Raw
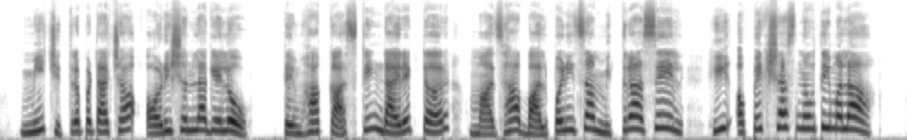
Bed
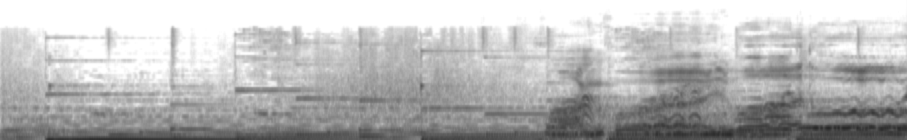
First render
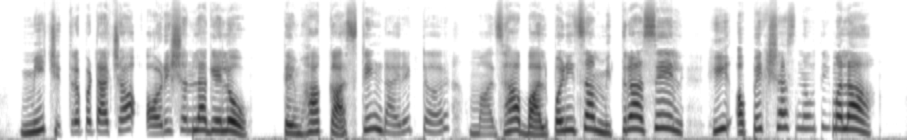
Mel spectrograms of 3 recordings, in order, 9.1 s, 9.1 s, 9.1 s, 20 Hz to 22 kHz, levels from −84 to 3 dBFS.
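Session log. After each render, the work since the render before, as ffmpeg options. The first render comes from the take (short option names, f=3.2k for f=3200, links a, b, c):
-filter_complex "[0:a]asettb=1/sr,asplit=3[a][b][c];[a]atrim=end=0.564[d];[b]atrim=start=0.56:end=1.93,asetpts=PTS-STARTPTS,afade=t=in:d=0.004:c=qsin,afade=t=out:st=1.366:d=0.004:c=qsin,highpass=750[e];[c]atrim=start=1.926[f];[d][e]acrossfade=d=0.004:c1=hsin:c2=qsin[g];[g][f]acrossfade=d=0.004:c1=qsin:c2=hsin,asplit=3[h][i][j];[h]afade=t=out:st=3.8:d=0.02[k];[i]acompressor=threshold=-32dB:ratio=4:attack=3.2:release=140:knee=1:detection=peak,afade=t=in:st=3.8:d=0.02,afade=t=out:st=4.94:d=0.02[l];[j]afade=t=in:st=4.94:d=0.02[m];[k][l][m]amix=inputs=3:normalize=0,asplit=2[n][o];[n]atrim=end=8.33,asetpts=PTS-STARTPTS,afade=t=out:st=7.4:d=0.93[p];[o]atrim=start=8.33,asetpts=PTS-STARTPTS,afade=t=in:d=0.004:c=hsin[q];[p][q]concat=n=2:v=0:a=1"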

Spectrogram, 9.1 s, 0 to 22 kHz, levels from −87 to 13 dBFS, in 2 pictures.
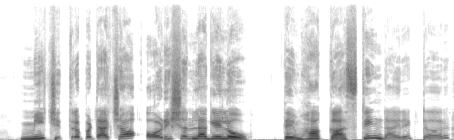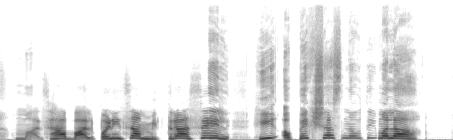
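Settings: -filter_complex "[0:a]asplit=3[a][b][c];[a]afade=t=out:st=4.85:d=0.02[d];[b]highpass=f=270:w=0.5412,highpass=f=270:w=1.3066,equalizer=f=290:t=q:w=4:g=4,equalizer=f=440:t=q:w=4:g=-9,equalizer=f=670:t=q:w=4:g=-8,equalizer=f=1k:t=q:w=4:g=5,equalizer=f=2k:t=q:w=4:g=8,equalizer=f=2.9k:t=q:w=4:g=3,lowpass=f=3.6k:w=0.5412,lowpass=f=3.6k:w=1.3066,afade=t=in:st=4.85:d=0.02,afade=t=out:st=6.62:d=0.02[e];[c]afade=t=in:st=6.62:d=0.02[f];[d][e][f]amix=inputs=3:normalize=0"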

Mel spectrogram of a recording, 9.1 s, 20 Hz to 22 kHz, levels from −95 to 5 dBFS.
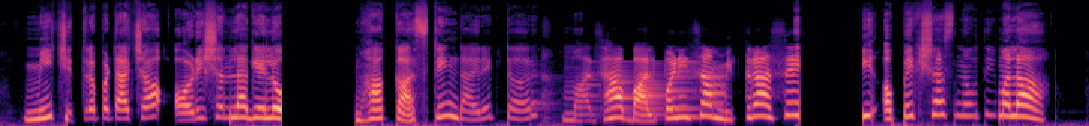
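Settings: -filter_complex "[0:a]asettb=1/sr,asplit=3[a][b][c];[a]atrim=end=4.414[d];[b]atrim=start=4.41:end=6.05,asetpts=PTS-STARTPTS,afade=t=in:d=0.004:c=qsin,afade=t=out:st=1.636:d=0.004:c=qsin,bandreject=f=83.3:t=h:w=4,bandreject=f=166.6:t=h:w=4,bandreject=f=249.9:t=h:w=4,bandreject=f=333.2:t=h:w=4,bandreject=f=416.5:t=h:w=4,bandreject=f=499.8:t=h:w=4,bandreject=f=583.1:t=h:w=4,bandreject=f=666.4:t=h:w=4,bandreject=f=749.7:t=h:w=4,bandreject=f=833:t=h:w=4,bandreject=f=916.3:t=h:w=4,bandreject=f=999.6:t=h:w=4,bandreject=f=1.0829k:t=h:w=4,bandreject=f=1.1662k:t=h:w=4,bandreject=f=1.2495k:t=h:w=4,bandreject=f=1.3328k:t=h:w=4,bandreject=f=1.4161k:t=h:w=4,bandreject=f=1.4994k:t=h:w=4,bandreject=f=1.5827k:t=h:w=4,bandreject=f=1.666k:t=h:w=4,bandreject=f=1.7493k:t=h:w=4,bandreject=f=1.8326k:t=h:w=4,bandreject=f=1.9159k:t=h:w=4,bandreject=f=1.9992k:t=h:w=4,bandreject=f=2.0825k:t=h:w=4,bandreject=f=2.1658k:t=h:w=4,bandreject=f=2.2491k:t=h:w=4,bandreject=f=2.3324k:t=h:w=4,bandreject=f=2.4157k:t=h:w=4,bandreject=f=2.499k:t=h:w=4,bandreject=f=2.5823k:t=h:w=4,bandreject=f=2.6656k:t=h:w=4,bandreject=f=2.7489k:t=h:w=4,bandreject=f=2.8322k:t=h:w=4,bandreject=f=2.9155k:t=h:w=4,bandreject=f=2.9988k:t=h:w=4[e];[c]atrim=start=6.046[f];[d][e]acrossfade=d=0.004:c1=hsin:c2=qsin[g];[g][f]acrossfade=d=0.004:c1=qsin:c2=hsin,asplit=5[h][i][j][k][l];[h]atrim=end=2.35,asetpts=PTS-STARTPTS,afade=t=out:st=2.346:d=0.004:c=hsin[m];[i]atrim=start=2.35:end=2.97,asetpts=PTS-STARTPTS,volume=0[n];[j]atrim=start=2.97:end=6.67,asetpts=PTS-STARTPTS,afade=t=in:d=0.004:c=hsin,afade=t=out:st=3.696:d=0.004:c=hsin[o];[k]atrim=start=6.67:end=7.2,asetpts=PTS-STARTPTS,volume=0[p];[l]atrim=start=7.2,asetpts=PTS-STARTPTS,afade=t=in:d=0.004:c=hsin[q];[m][n][o][p][q]concat=n=5:v=0:a=1"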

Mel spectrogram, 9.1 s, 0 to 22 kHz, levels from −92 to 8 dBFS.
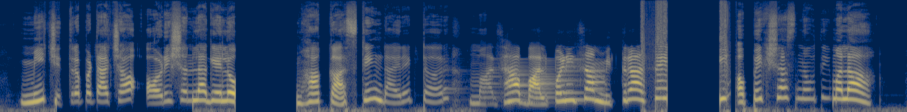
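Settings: -filter_complex "[0:a]asettb=1/sr,asplit=3[a][b][c];[a]atrim=end=6.414[d];[b]atrim=start=6.41:end=7.37,asetpts=PTS-STARTPTS,afade=t=in:d=0.004:c=qsin,afade=t=out:st=0.956:d=0.004:c=qsin,acrusher=bits=5:dc=4:mix=0:aa=0.000001[e];[c]atrim=start=7.366[f];[d][e]acrossfade=d=0.004:c1=hsin:c2=qsin[g];[g][f]acrossfade=d=0.004:c1=qsin:c2=hsin"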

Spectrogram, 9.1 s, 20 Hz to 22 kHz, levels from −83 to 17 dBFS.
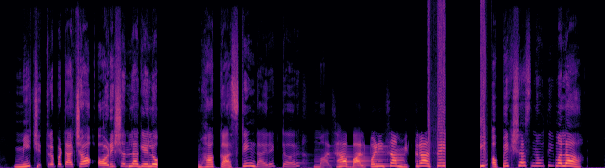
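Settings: -filter_complex "[0:a]asettb=1/sr,asplit=3[a][b][c];[a]atrim=end=1.114[d];[b]atrim=start=1.11:end=1.69,asetpts=PTS-STARTPTS,afade=t=in:d=0.004:c=qsin,afade=t=out:st=0.576:d=0.004:c=qsin,acontrast=42[e];[c]atrim=start=1.686[f];[d][e]acrossfade=d=0.004:c1=hsin:c2=qsin[g];[g][f]acrossfade=d=0.004:c1=qsin:c2=hsin,asettb=1/sr,asplit=3[h][i][j];[h]atrim=end=8.064[k];[i]atrim=start=8.06:end=8.61,asetpts=PTS-STARTPTS,afade=t=in:d=0.004:c=qsin,afade=t=out:st=0.546:d=0.004:c=qsin,highpass=100[l];[j]atrim=start=8.606[m];[k][l]acrossfade=d=0.004:c1=hsin:c2=qsin[n];[n][m]acrossfade=d=0.004:c1=qsin:c2=hsin"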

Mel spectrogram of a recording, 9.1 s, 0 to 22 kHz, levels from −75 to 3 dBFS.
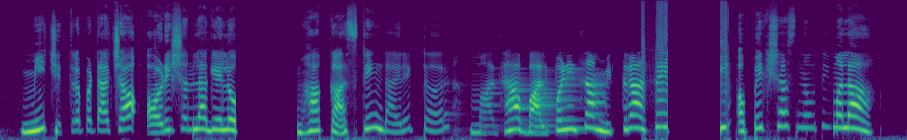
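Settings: -af "equalizer=f=250:t=o:w=0.67:g=9,equalizer=f=630:t=o:w=0.67:g=-7,equalizer=f=1.6k:t=o:w=0.67:g=4"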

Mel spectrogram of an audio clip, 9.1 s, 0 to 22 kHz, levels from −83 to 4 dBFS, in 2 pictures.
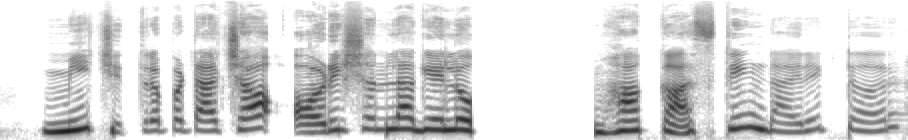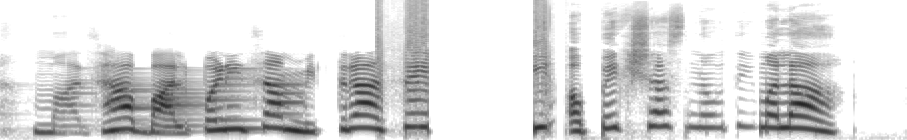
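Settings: -af "highpass=140"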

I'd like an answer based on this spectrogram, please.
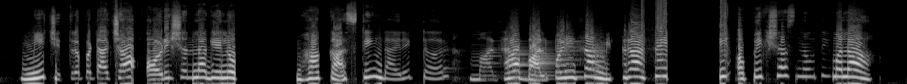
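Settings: -af "aeval=exprs='clip(val(0),-1,0.119)':c=same"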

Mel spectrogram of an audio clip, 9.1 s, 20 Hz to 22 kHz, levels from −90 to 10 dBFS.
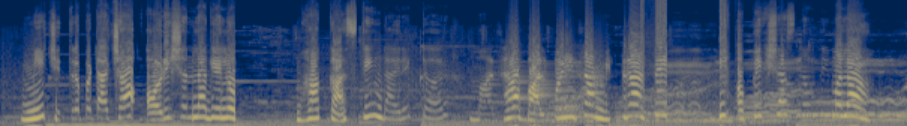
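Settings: -filter_complex "[1:a]volume=-13.5dB[a];[0:a][a]amix=inputs=2:normalize=0"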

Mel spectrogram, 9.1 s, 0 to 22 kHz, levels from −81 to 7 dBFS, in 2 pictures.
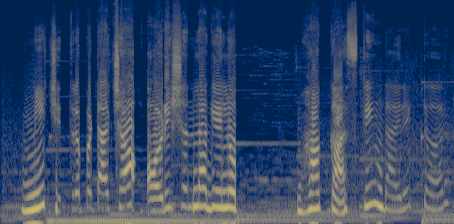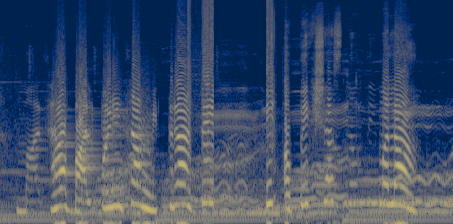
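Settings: -af "volume=1.5dB,alimiter=limit=-3dB:level=0:latency=1"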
